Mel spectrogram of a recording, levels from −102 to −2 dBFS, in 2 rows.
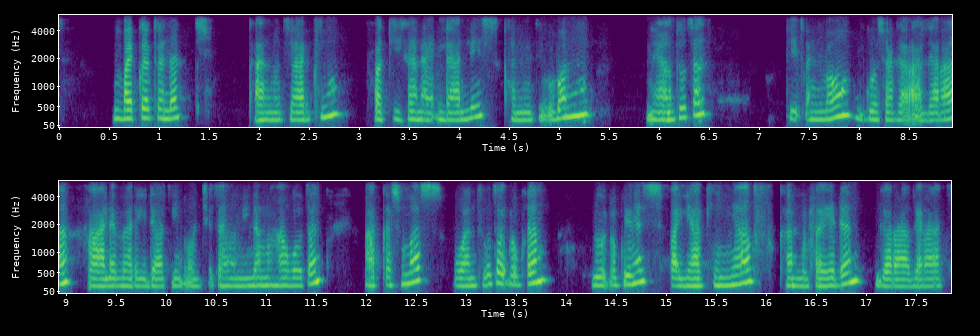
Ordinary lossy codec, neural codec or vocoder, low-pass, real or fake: Opus, 16 kbps; codec, 24 kHz, 1.5 kbps, HILCodec; 5.4 kHz; fake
